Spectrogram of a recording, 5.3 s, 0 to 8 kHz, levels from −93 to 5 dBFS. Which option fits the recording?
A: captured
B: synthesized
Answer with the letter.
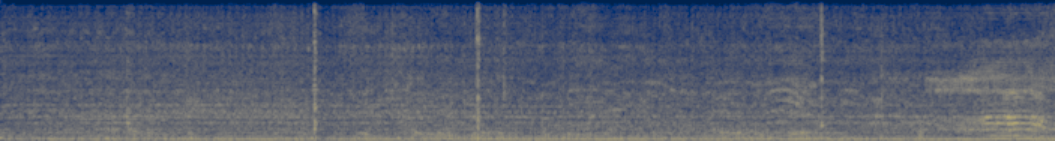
B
